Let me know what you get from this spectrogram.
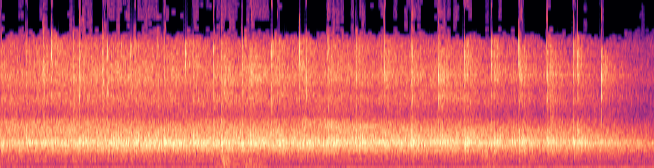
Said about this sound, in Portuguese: É claro que alguns aplaudiram, tem muita gente xingando nessas alturas do campeonato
